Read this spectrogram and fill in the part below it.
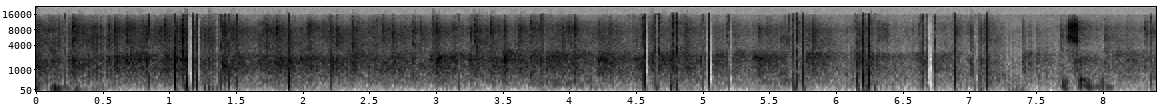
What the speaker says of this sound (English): So kindly clap.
